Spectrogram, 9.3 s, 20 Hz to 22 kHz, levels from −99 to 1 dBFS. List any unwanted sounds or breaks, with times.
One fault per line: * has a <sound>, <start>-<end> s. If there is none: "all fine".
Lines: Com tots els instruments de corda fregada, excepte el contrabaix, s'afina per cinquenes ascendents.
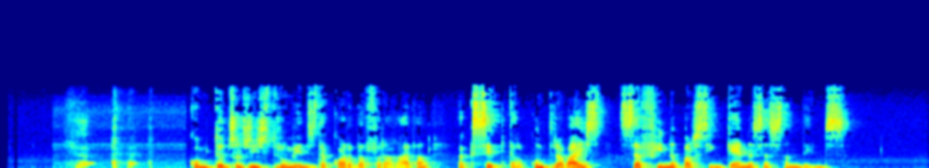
* has a throat clearing, 0.6-1.6 s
